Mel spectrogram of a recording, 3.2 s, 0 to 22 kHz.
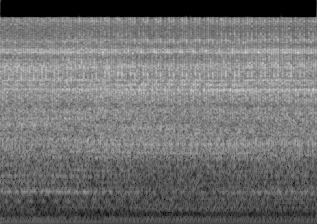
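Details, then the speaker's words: BMW 335i N54 first start after replacing bank 2 injectors (cylinders 4-6), injector coding and new spark plugs: starts well, smooth steady idle with the usual busy high injector ticking over an even hum; normal idle. "but let's go to start it actually it started off pretty good right there"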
